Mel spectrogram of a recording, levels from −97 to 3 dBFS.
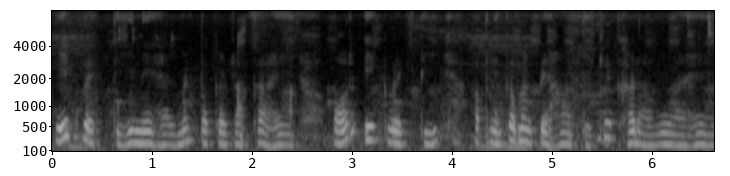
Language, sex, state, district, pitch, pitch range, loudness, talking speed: Hindi, female, Chhattisgarh, Raigarh, 200 Hz, 180-215 Hz, -45 LUFS, 170 wpm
